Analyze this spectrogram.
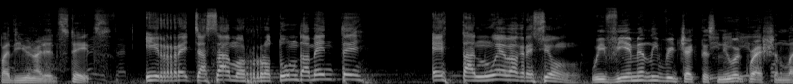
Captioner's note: through translator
